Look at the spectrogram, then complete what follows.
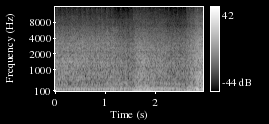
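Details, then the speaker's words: Porsche Cayenne Turbo V8 after rebuild, indoors in an echoey garage, still in open loop: even settled idle with one brief rev rise; runs smooth, normal, much better than before. "Oh, so much better. This probably sounds funny to you. It's echoey in here of course, but I'm telling you that's normal basically."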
